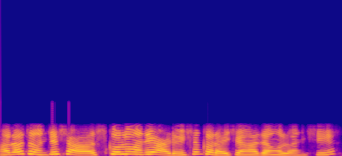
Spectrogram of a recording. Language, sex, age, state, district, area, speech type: Marathi, female, 30-45, Maharashtra, Nagpur, urban, conversation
